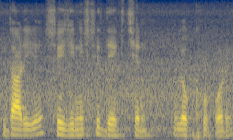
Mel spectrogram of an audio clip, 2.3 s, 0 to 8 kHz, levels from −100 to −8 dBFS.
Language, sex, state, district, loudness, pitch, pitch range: Bengali, male, West Bengal, Jalpaiguri, -23 LUFS, 120 Hz, 115-125 Hz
